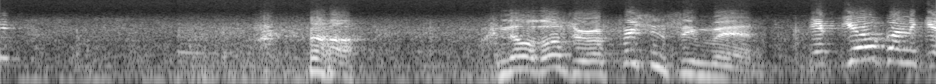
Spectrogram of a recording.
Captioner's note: chuckles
